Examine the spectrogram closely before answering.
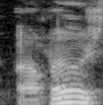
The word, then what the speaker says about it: horloge: So you might be thinking, wait, horloge, that starts with an H. But like I said, this begins with a vowel sound. And in French, the H's are almost never pronounced, rarely ever pronounced.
